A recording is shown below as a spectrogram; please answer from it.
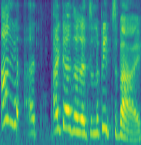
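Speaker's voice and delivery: put-on sing-song American Italian accent. Retelling how an actor got a plumber role: imitating Charles Martinet's Italian-American accent. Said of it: "American Italian accent".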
